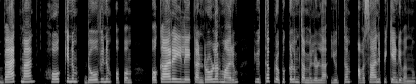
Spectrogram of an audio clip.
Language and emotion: Malayalam, neutral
